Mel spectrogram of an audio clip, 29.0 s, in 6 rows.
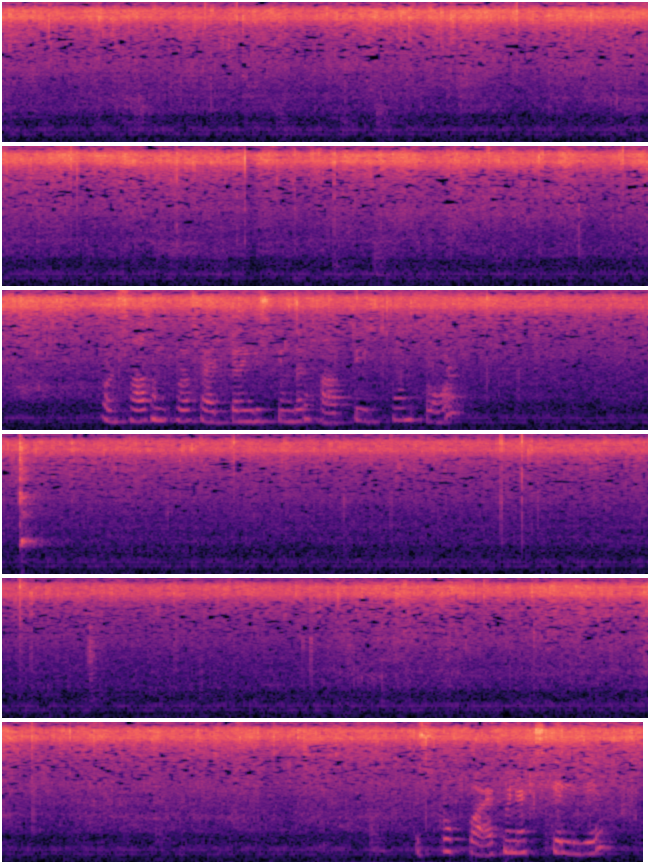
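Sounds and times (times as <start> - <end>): food sizzling in oil in a wok: 0.0 - 29.0.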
